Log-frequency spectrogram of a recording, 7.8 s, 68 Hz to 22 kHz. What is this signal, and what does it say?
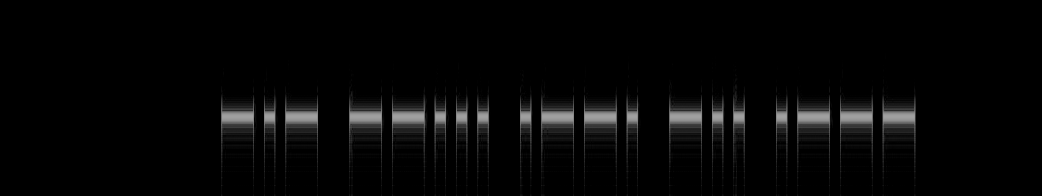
Morse code, heard as a keyed tone, about 15 wpm, 700 Hz. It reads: K7PDJ
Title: USA Call Signs - 5 Characters - 15wpm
